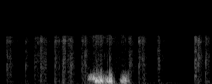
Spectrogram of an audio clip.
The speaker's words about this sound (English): You type it on your typewriter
